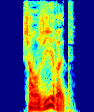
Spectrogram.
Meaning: second-person plural subjunctive I of changieren
- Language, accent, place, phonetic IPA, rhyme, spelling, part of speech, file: German, Germany, Berlin, [ʃɑ̃ˈʒiːʁət], -iːʁət, changieret, verb, De-changieret.ogg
